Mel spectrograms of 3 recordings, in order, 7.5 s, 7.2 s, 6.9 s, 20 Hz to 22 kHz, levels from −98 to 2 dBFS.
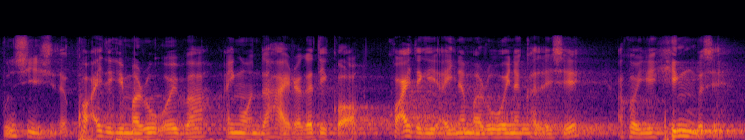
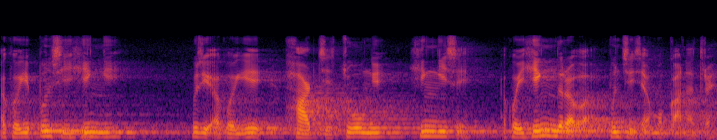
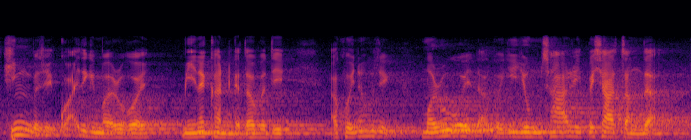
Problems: none marked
